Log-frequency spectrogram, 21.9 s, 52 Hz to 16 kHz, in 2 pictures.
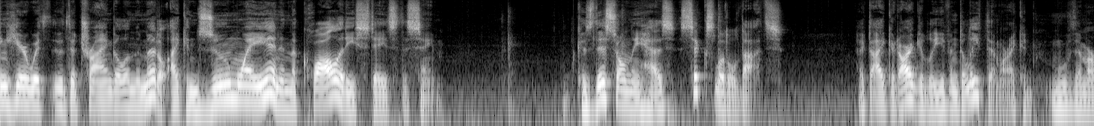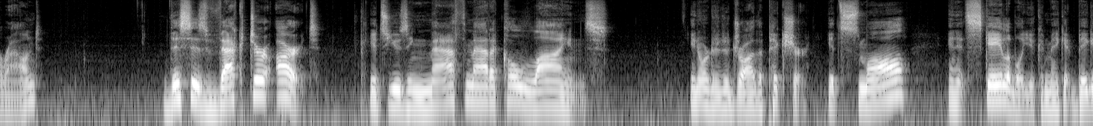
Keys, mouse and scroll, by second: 0.1-2.6 ctrl+scroll up 12, 3.0 ctrl+scroll up 2, 3.5-4.8 ctrl+scroll down 8, 5.7 ctrl+scroll down 3, 6.8-7.1 shift+scroll up 3, 7.9 click, 9.4 click, 12.5 click, 13.0-13.3 scroll up 2, 14.1 ctrl+scroll down 2, 15.7 click.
